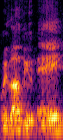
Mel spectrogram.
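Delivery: put-on Canadian accent. Answering a request to say "we love you" in canadian: mock canadian accent. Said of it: "how do you say "we love you, Bunny" in Canadian?".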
